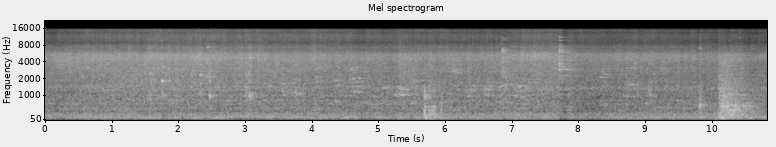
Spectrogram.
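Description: A loud, steady sizzle as ground paste is poured into a hot pan for buttermilk curry, with scattered stirring clatter and a few brief sharp knocks, continuous throughout.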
